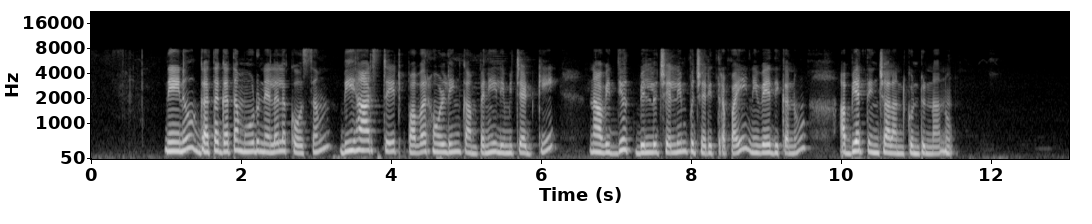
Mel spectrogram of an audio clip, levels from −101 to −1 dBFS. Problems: none marked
